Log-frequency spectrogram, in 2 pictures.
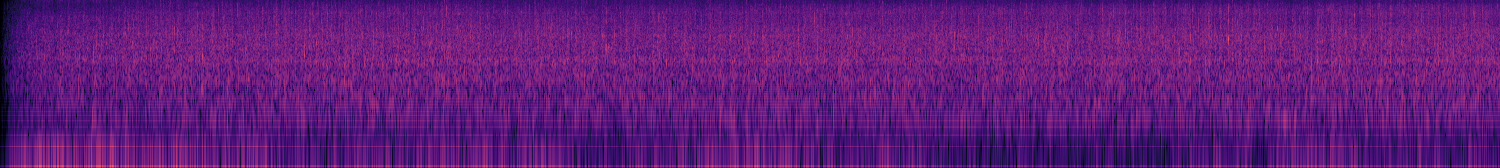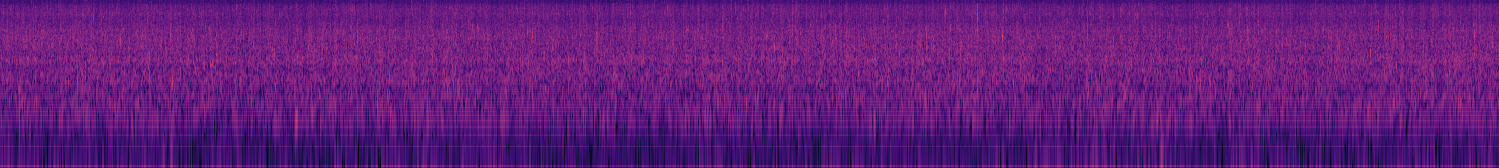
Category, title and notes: Soundscapes > Nature
Babbling brook
The sound of a stream in northern Sweden flowing quite heavily.
babbling, brook, creek, flow, flowing, nature, relaxing, river, stream, water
